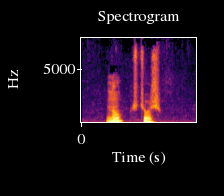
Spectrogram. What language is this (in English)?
Ukrainian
